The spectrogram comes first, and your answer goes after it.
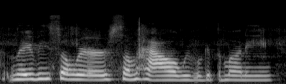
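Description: A woman's voice: a little high, a little slow. A woman in her thirties chatting casually as a vlogger, rambling and self-mocking and often breaking into laughter. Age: 30s. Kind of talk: casual chat.

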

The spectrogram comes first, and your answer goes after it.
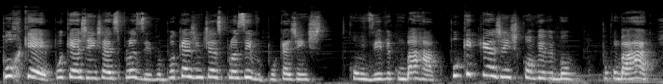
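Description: High-voiced woman hosting with playful jokes. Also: expressive, brisk, faint music behind. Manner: playful, joking, rhetorical questions. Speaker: podcast host. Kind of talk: casual chat.

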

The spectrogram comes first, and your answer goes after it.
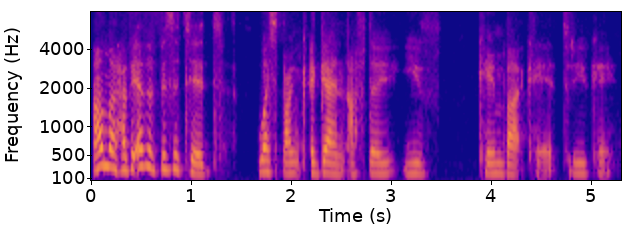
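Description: A woman's voice: on the low side, animated, moderate pace, a little mellow, no echo. Young woman hosting a podcast. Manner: friendly interviewer, short backchannels. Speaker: podcast host. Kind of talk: casual podcast interview.

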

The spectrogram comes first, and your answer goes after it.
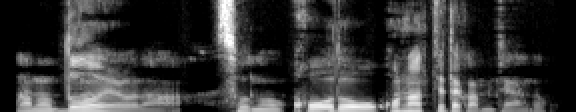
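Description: A man's voice: mid-range voice, quick pace, dark tone, no room sound. A man co-hosting a casual podcast chat, rambling on with many fillers and restarts. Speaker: podcast co-host.

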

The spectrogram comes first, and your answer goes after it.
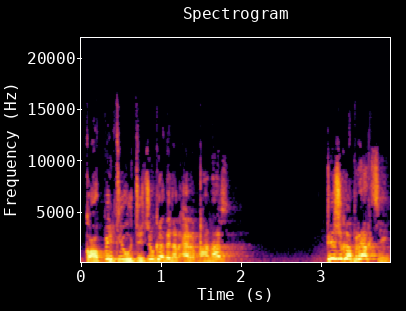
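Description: A male pastor preaching a sermon in a lively, conversational storytelling manner, often chuckling as he talks. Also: extremely high pitch, normal speed.

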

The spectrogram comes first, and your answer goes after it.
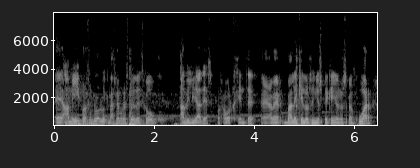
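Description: A man from co-hosting a casual podcast, telling stories fast and laughing often. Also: mid-range voice, noisy background. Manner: fast, animated, laughing storyteller. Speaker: podcast co-host. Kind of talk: casual chat.

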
